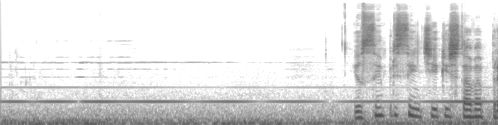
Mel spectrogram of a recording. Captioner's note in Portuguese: tilintar metálico continua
